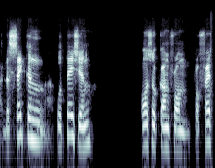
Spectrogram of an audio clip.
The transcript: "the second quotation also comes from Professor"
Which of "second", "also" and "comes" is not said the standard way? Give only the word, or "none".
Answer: comes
